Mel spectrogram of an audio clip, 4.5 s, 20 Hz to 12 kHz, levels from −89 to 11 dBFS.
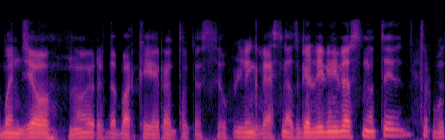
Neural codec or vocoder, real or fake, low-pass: codec, 16 kHz, 2 kbps, FreqCodec, larger model; fake; 7.2 kHz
